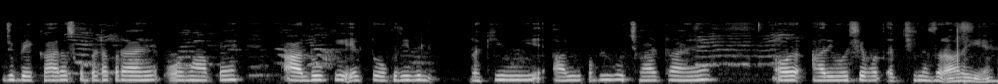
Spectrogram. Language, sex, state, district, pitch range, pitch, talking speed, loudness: Hindi, male, Rajasthan, Jaipur, 190-210 Hz, 195 Hz, 170 wpm, -19 LUFS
